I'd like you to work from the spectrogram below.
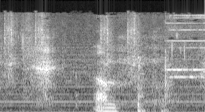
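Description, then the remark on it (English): A telephone starts ringing near the end, a steady electronic tone sounding at moderate volume over murmuring voices and a couple of brief thumps. “Would you answer that? Give me the phone, I'll talk.”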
